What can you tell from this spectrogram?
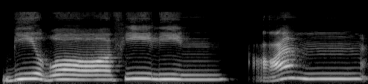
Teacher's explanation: This gunna is akmal, so keep the sound in your nose for a longer time. Ma 2 counts long. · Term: sifa gunna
